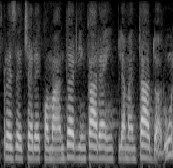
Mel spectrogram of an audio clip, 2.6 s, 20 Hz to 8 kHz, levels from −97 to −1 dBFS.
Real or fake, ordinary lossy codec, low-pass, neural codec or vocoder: real; none; none; none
